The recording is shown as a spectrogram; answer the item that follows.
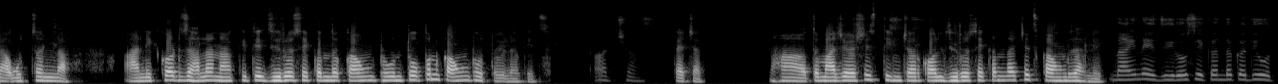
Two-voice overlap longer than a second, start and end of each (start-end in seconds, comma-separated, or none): none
